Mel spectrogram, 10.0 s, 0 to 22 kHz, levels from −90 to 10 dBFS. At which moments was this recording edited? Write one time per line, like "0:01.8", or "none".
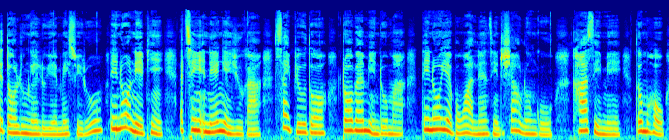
0:01.6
